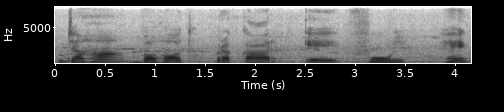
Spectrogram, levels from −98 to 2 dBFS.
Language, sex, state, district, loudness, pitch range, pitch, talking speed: Hindi, female, Madhya Pradesh, Dhar, -16 LUFS, 230-250 Hz, 240 Hz, 85 wpm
